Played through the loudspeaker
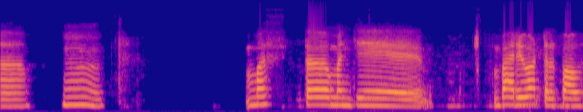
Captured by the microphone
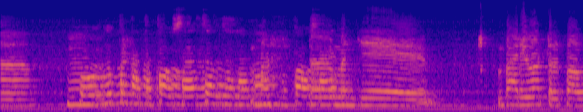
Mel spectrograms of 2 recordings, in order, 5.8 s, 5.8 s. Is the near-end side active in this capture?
Yes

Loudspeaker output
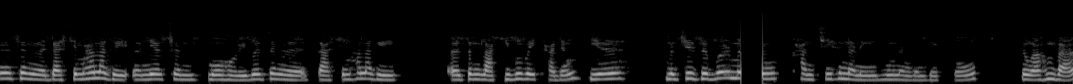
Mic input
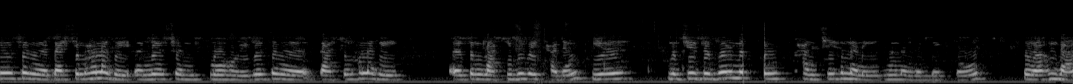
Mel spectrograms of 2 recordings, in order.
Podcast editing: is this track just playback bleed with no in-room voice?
Yes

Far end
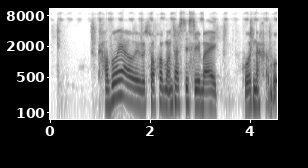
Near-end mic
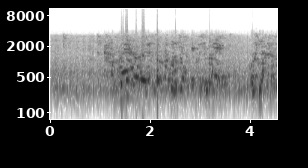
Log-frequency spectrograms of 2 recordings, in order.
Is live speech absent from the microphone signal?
Yes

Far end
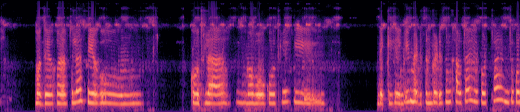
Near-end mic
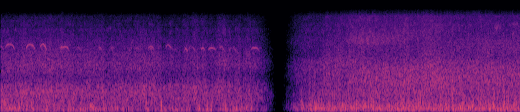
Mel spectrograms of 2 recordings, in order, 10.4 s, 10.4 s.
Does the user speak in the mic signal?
No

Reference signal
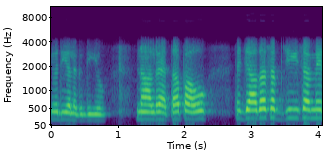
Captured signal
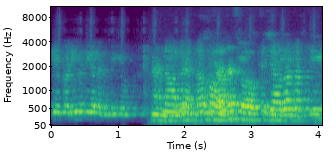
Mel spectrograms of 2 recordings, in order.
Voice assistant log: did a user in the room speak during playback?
Yes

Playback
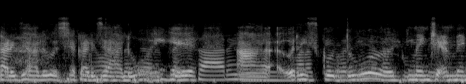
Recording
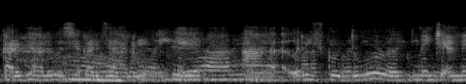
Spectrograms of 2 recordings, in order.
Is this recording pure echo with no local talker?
No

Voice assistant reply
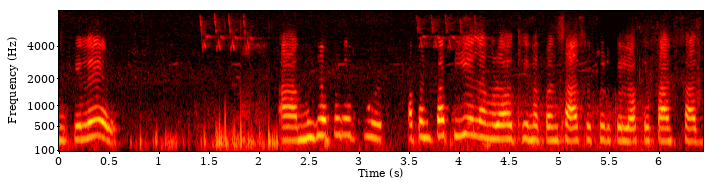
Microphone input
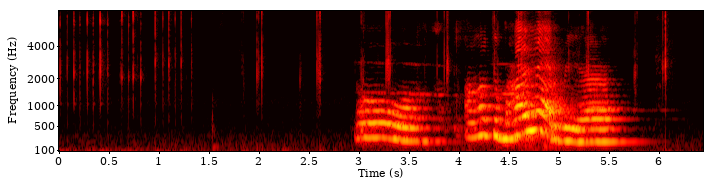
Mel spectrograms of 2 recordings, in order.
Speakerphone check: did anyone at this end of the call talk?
Yes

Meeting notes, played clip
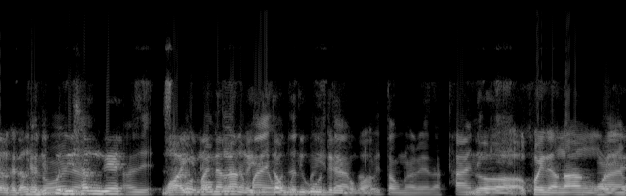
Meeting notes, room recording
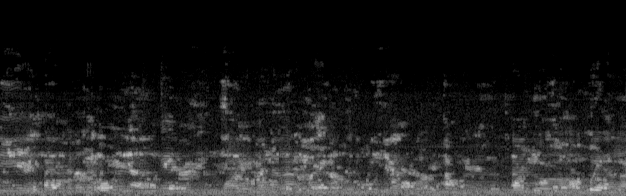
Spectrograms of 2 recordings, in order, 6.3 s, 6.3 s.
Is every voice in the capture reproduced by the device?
Yes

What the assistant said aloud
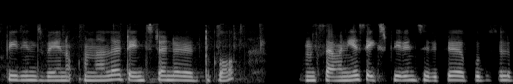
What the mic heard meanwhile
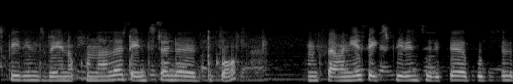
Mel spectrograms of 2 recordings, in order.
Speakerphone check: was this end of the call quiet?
No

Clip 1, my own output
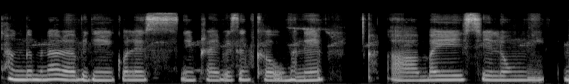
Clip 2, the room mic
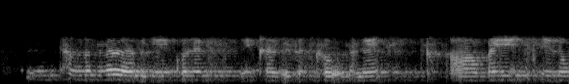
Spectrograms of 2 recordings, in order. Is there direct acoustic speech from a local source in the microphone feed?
No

